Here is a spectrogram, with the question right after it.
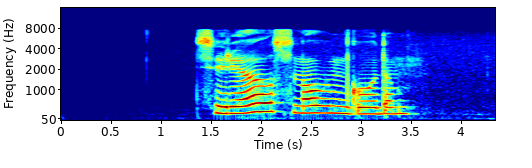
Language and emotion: Russian, sad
